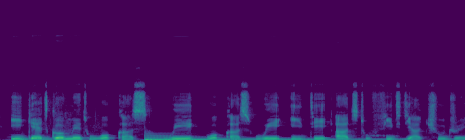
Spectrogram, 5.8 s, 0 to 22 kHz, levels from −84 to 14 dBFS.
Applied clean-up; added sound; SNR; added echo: none; Bowed string instrument; 5 dB; none.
